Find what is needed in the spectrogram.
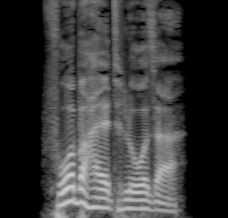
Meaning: inflection of vorbehaltlos: 1. strong/mixed nominative masculine singular 2. strong genitive/dative feminine singular 3. strong genitive plural
- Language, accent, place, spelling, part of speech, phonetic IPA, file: German, Germany, Berlin, vorbehaltloser, adjective, [ˈfoːɐ̯bəhaltˌloːzɐ], De-vorbehaltloser.ogg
